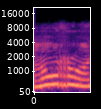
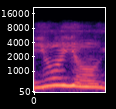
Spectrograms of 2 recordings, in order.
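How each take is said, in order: First: The l and r sounds are said clearly. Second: The l and r sounds become y sounds. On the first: The speaker calls it right. "ya bilang loro" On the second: The speaker calls it wrong. "jangan yoyo gitu"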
